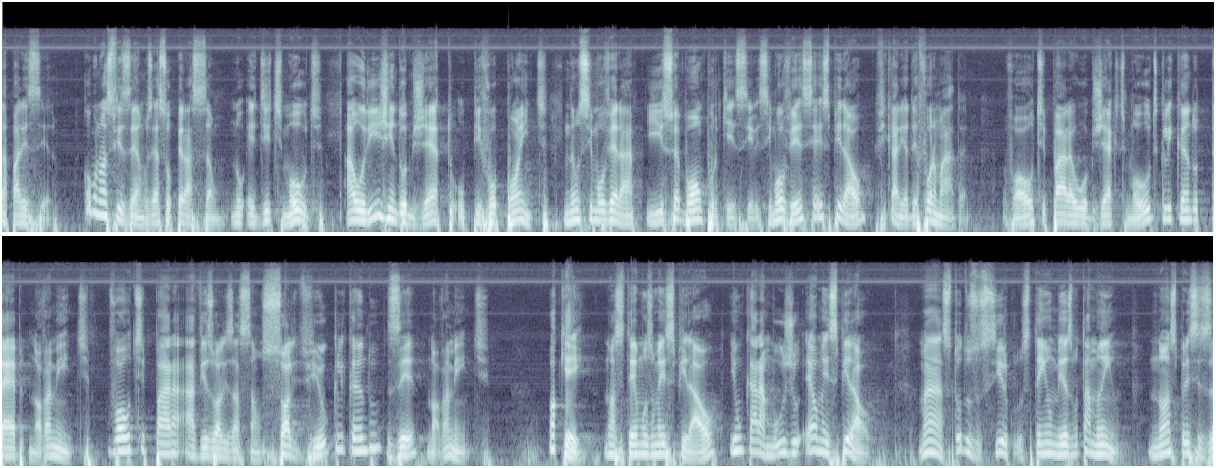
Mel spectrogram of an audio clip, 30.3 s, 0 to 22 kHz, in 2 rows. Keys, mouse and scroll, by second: 14.0 Tab, 17.6 z, 18.0-20.1 middle drag, 22.9-24.7 middle drag.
